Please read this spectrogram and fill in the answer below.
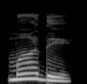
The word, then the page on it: ಮತ್ತೆ: kannada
